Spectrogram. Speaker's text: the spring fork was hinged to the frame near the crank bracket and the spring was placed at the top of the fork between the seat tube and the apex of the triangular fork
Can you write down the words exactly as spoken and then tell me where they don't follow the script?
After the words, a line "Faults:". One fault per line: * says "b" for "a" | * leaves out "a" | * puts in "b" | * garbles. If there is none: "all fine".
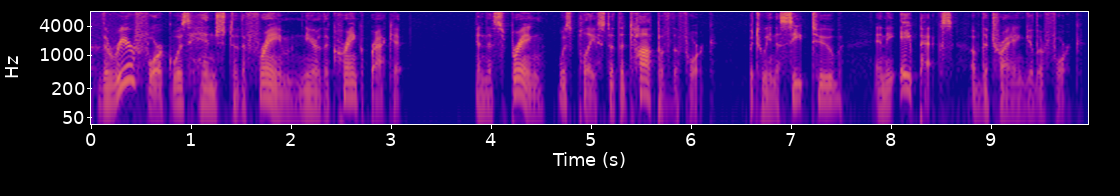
the rear fork was hinged to the frame near the crank bracket and the spring was placed at the top of the fork between the seat tube and the apex of the triangular fork
Faults:
* says "rear" for "spring"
